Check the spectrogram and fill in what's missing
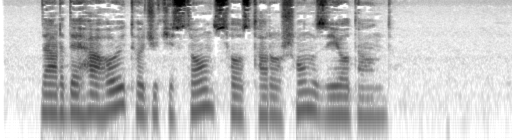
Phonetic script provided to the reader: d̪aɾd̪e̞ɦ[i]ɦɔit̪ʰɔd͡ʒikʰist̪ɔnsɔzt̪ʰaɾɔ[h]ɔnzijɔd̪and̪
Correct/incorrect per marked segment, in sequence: incorrect: a, incorrect: ʃ

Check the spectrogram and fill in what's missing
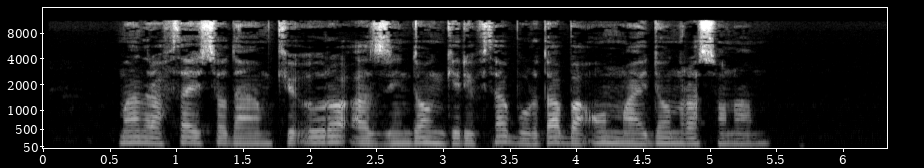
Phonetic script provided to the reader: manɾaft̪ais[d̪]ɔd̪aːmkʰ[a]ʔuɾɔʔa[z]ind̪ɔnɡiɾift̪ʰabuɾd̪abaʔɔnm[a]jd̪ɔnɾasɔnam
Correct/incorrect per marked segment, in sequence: incorrect: t̪, incorrect: i, incorrect: zː, correct

